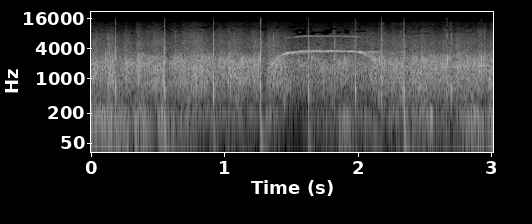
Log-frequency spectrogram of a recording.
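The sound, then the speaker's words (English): Dense, sustained applause from a large crowd at a game, giving a standing ovation to student veterans, steady and loud throughout, with a brief high whistle cutting through the clapping midway. “Standing ovation.”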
